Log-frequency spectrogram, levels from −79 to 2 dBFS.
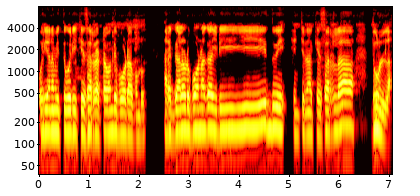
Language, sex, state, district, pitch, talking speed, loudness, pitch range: Tulu, male, Karnataka, Dakshina Kannada, 150 Hz, 110 wpm, -14 LUFS, 145-155 Hz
